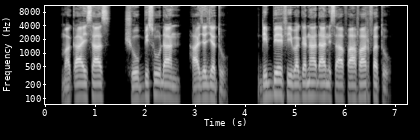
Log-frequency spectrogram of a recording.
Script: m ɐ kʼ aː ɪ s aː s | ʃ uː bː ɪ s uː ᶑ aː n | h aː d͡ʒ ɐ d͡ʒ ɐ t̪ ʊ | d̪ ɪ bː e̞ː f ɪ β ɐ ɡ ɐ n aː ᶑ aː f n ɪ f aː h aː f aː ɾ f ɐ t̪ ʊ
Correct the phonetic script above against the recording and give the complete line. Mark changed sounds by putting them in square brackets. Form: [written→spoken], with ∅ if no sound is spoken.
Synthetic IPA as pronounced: m ɐ kʼ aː ɪ s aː s | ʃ uː bː ɪ s uː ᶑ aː n | h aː d͡ʒ ɐ d͡ʒ ɐ t̪ ʊ | d̪ ɪ bː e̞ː f ɪ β ɐ ɡ ɐ n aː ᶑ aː [f→∅] n ɪ [f→s] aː [h→f] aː f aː ɾ f ɐ t̪ ʊ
